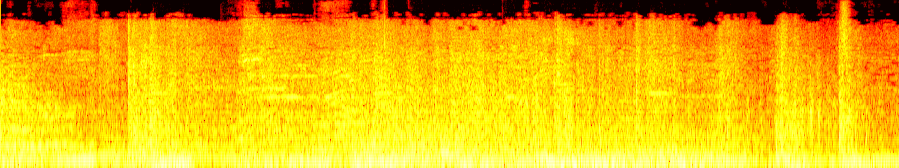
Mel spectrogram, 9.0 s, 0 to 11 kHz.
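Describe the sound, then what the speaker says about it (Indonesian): A film scene of trucks slamming into an oil tank and blowing up, with heavy booming blasts, crashing debris and rumbling fire layered in a dense, loud soundtrack. "menyebabkan 3 truk milik Owen terbalik lalu meledak."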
